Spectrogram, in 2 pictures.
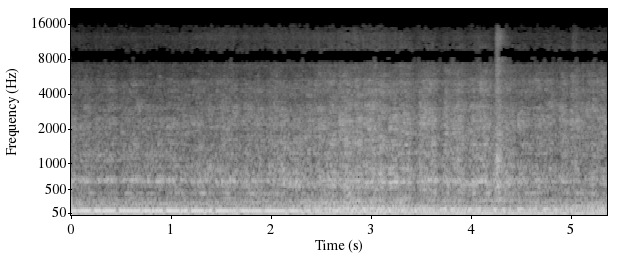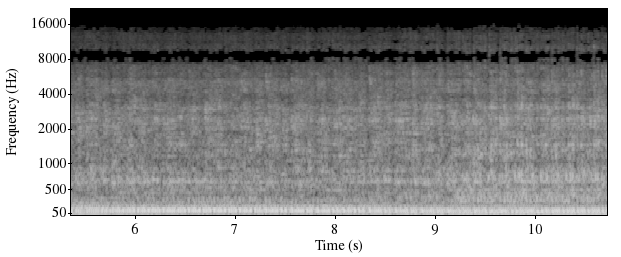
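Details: Ford 300 inline six settling in on first fire-up after turbo header was finished: deep, loud rumbling idle with a steady low pulse through open exhaust cutouts; normal idle with open exhaust.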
